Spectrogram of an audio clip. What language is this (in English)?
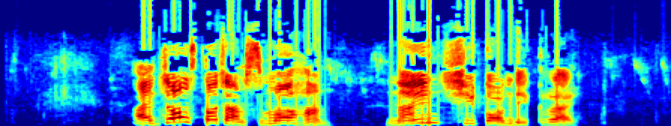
Nigerian Pidgin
